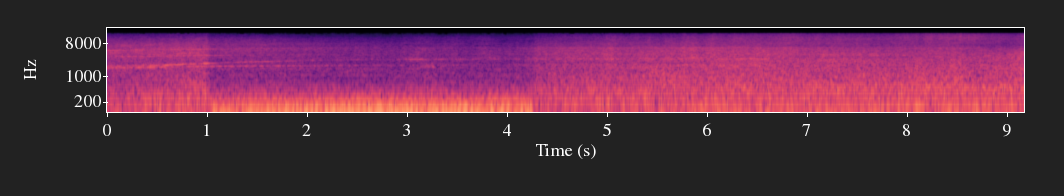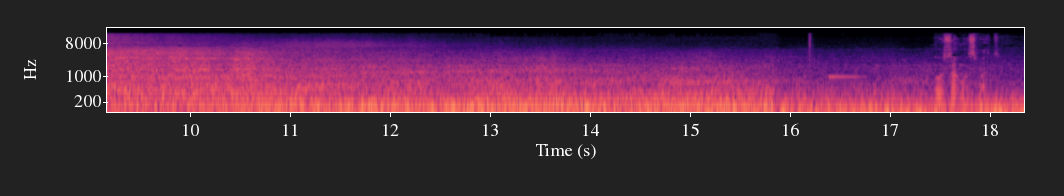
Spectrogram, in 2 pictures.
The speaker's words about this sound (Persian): کاکتوس 1549 آماده پروازه. تیکاف خودکار. تیکاف خودکار.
